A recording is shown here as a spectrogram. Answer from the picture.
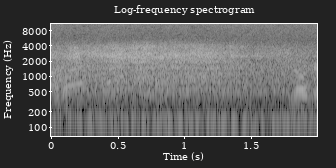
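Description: Steady low rumble of a distant Metra diesel commuter locomotive approaching.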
